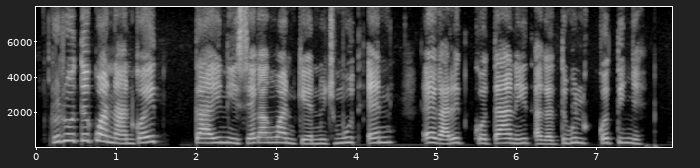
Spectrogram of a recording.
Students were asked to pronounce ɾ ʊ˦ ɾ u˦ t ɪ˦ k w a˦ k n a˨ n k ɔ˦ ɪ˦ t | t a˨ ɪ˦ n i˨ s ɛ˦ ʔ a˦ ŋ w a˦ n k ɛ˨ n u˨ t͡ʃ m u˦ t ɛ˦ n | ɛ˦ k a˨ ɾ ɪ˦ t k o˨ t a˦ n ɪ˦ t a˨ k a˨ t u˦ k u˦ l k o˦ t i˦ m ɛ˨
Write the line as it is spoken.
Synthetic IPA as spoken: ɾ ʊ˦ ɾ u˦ t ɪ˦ k w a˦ n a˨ n k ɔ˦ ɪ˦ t | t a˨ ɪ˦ n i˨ s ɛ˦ k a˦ ŋ w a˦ n k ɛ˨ n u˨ t͡ʃ m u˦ t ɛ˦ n | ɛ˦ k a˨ ɾ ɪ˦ t k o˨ t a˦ n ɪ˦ t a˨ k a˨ t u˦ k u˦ l k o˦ t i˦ ɲ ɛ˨

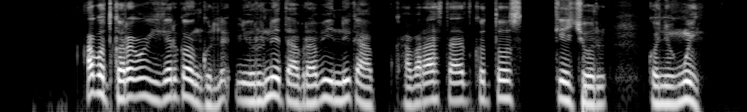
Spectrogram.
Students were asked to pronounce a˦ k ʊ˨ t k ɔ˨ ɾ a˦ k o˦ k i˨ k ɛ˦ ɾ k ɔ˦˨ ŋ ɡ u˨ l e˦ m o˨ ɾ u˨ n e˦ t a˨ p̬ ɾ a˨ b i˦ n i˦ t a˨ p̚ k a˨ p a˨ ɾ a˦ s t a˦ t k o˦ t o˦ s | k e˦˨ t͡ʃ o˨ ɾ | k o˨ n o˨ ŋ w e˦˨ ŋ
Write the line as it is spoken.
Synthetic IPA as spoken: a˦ k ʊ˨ t k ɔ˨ ɾ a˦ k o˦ k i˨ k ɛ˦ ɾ k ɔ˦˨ ŋ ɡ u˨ l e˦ ɲ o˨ ɾ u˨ n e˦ t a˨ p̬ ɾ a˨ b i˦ n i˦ k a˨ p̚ k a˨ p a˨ ɾ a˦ s t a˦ t k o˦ t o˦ s | k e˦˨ t͡ʃ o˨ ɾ | k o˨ ɲ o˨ ŋ w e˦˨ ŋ

